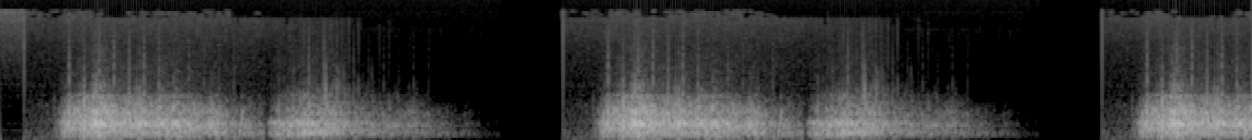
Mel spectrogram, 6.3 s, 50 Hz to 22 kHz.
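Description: Loud, rough breath sounds at about 22 breaths a minute, with prominent, prolonged expiration: harsh vesicular breathing.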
